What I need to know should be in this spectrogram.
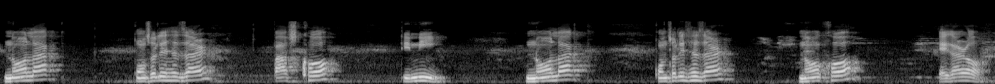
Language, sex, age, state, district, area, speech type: Assamese, male, 18-30, Assam, Tinsukia, rural, spontaneous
